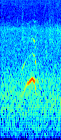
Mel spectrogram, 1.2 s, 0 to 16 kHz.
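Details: Young snow monkey (Japanese macaque), recorded 2025, giving one short, clear, tonal coo that rises and then gently falls, with a faint harmonic overtone, against a low steady background hiss.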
